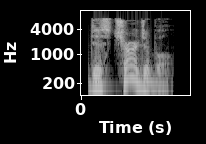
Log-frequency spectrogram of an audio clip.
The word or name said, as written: dischargeable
